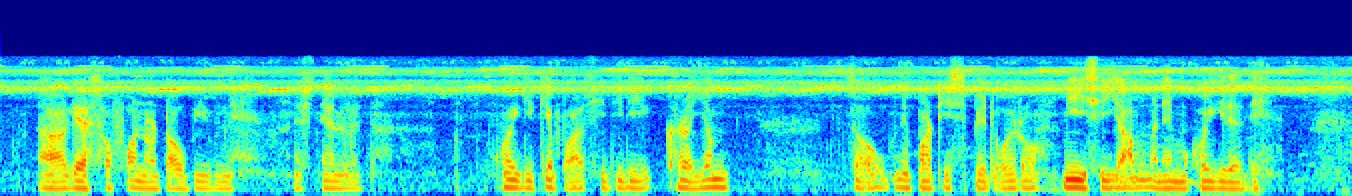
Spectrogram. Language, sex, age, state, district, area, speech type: Manipuri, male, 30-45, Manipur, Chandel, rural, spontaneous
